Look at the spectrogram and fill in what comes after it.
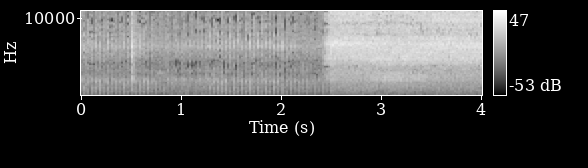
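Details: Homemade belt-driven compressor on 240 V switch, starting up after belt fix and redone intake with small filter, said to spin about 1070 rpm: quick, even pumping chatter roughly 220 beats a minute, then loud rush of air; running properly.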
